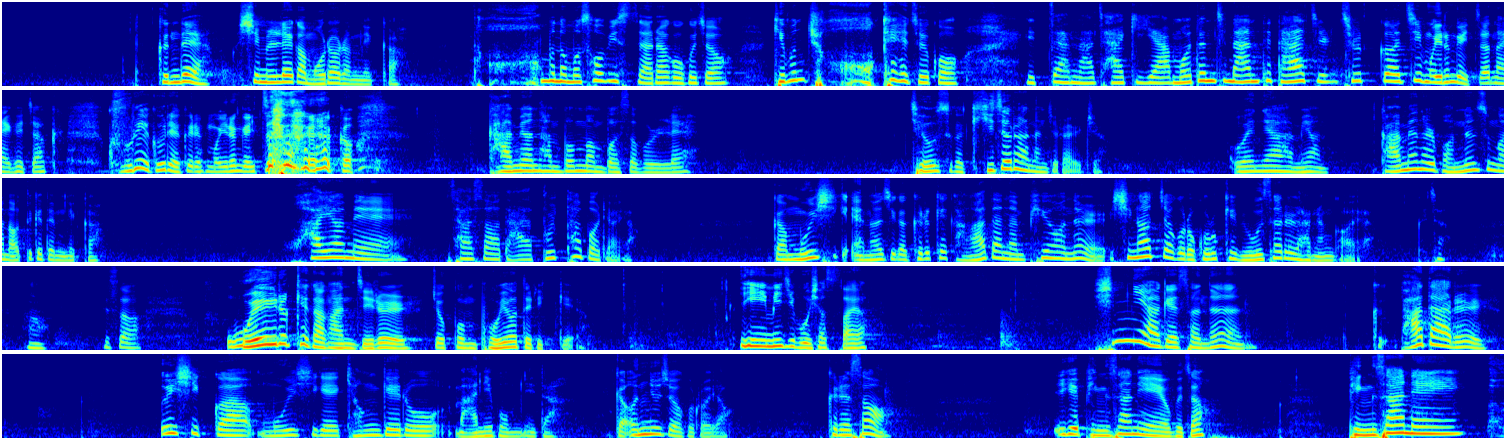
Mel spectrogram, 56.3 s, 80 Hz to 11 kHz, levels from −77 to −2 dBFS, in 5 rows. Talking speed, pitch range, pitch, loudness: 255 characters per minute, 180-245 Hz, 200 Hz, -28 LUFS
